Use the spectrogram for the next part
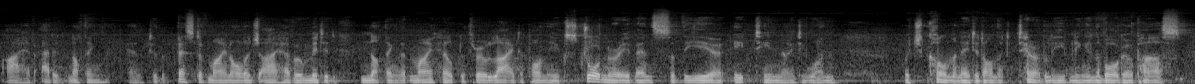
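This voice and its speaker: An actor playing a solemn, formal presenter of evidence in scripted radio drama narration. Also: male voice, low voice, flat delivery, a little fast, a little hiss or hum, natural voice, poor audio. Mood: grave, formal.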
